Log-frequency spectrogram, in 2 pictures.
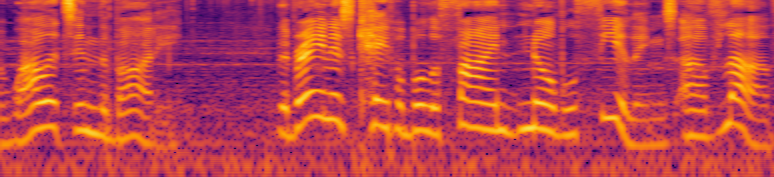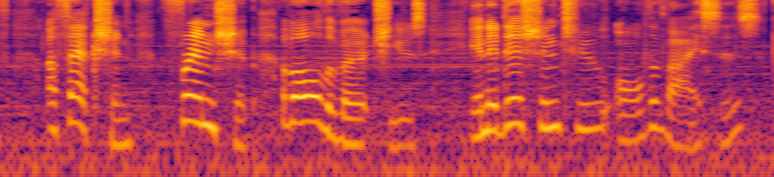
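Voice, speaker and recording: Troubled, insistent storyteller, expressive pitch. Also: female voice. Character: troubled woman recounting a dark tale, stern and uneasy. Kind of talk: audio drama monologue and dialogue.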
